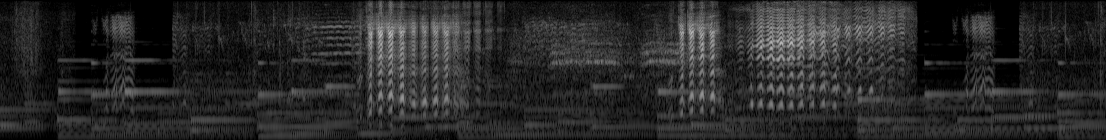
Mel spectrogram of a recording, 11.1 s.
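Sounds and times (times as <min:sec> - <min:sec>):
music with long held chords: 0:00.0 - 0:11.0
goats bleating: 0:02.8 - 0:10.4.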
